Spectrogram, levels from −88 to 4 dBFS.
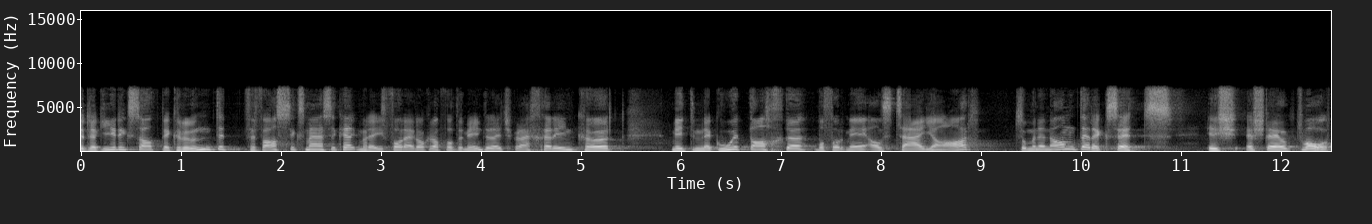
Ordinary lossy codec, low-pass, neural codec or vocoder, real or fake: none; 7.2 kHz; codec, 16 kHz, 0.8 kbps, ZipCodec; fake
